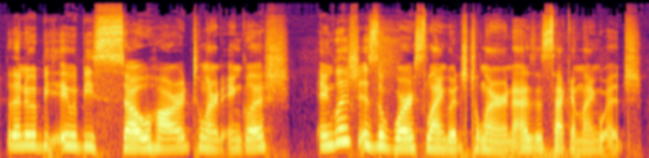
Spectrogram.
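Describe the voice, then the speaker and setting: A woman's voice: medium pitch, moderate pace, clean tone, no echo. A young woman from Boston co-hosting a podcast, reflective and questioning in casual chat. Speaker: podcast co-host.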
